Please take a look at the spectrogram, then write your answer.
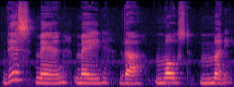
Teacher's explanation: lips together and hum. This is voiced, vibrate, but lips must always touch. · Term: the letter M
